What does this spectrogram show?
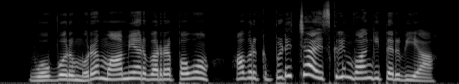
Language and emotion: Tamil, surprised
